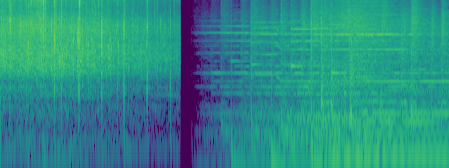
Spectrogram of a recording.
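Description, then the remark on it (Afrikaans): A church audience breaks into dense, steady applause for the Lord for a few seconds. It cuts off abruptly into a brief silence, then sustained music with held tones rises and continues. “Kan ons asseblief vir die Here 'n groter hande klap gee, asseblief?”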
